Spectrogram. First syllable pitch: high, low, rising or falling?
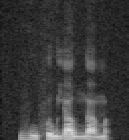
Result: low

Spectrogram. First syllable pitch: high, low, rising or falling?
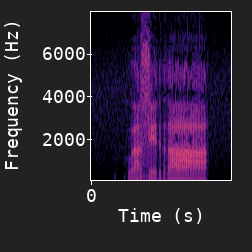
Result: low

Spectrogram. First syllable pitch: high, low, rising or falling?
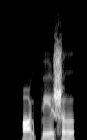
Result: low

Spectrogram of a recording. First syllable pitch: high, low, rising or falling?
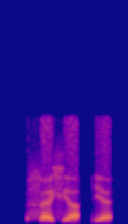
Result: low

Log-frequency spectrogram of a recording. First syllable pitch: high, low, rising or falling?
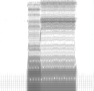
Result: high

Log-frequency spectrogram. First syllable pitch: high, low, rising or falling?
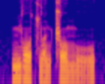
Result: falling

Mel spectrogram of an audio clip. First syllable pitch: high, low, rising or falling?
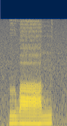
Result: low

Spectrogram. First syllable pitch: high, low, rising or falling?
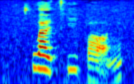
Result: falling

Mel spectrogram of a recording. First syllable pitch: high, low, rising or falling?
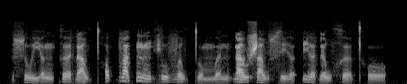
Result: low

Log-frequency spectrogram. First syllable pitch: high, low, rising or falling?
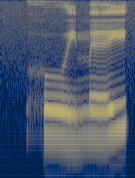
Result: low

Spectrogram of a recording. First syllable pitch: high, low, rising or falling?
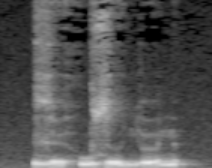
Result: low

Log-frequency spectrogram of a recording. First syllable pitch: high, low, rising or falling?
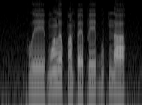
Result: low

